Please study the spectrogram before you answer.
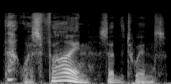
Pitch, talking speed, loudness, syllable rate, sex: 120 Hz, 210 wpm, -18 LUFS, 3.9 syllables/s, male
